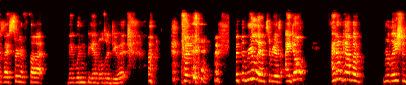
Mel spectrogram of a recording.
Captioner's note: laughter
